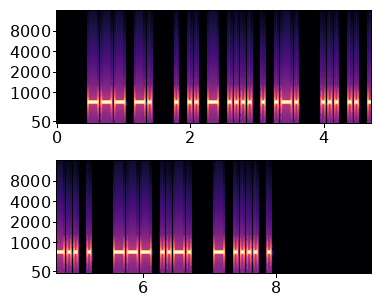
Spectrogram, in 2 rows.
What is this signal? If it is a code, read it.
Morse code, heard as a keyed tone, about 24 wpm, 700 Hz. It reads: ON EITHER SIDE OF THE
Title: Speed-Racing - Sets of 5 Words 20wpm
